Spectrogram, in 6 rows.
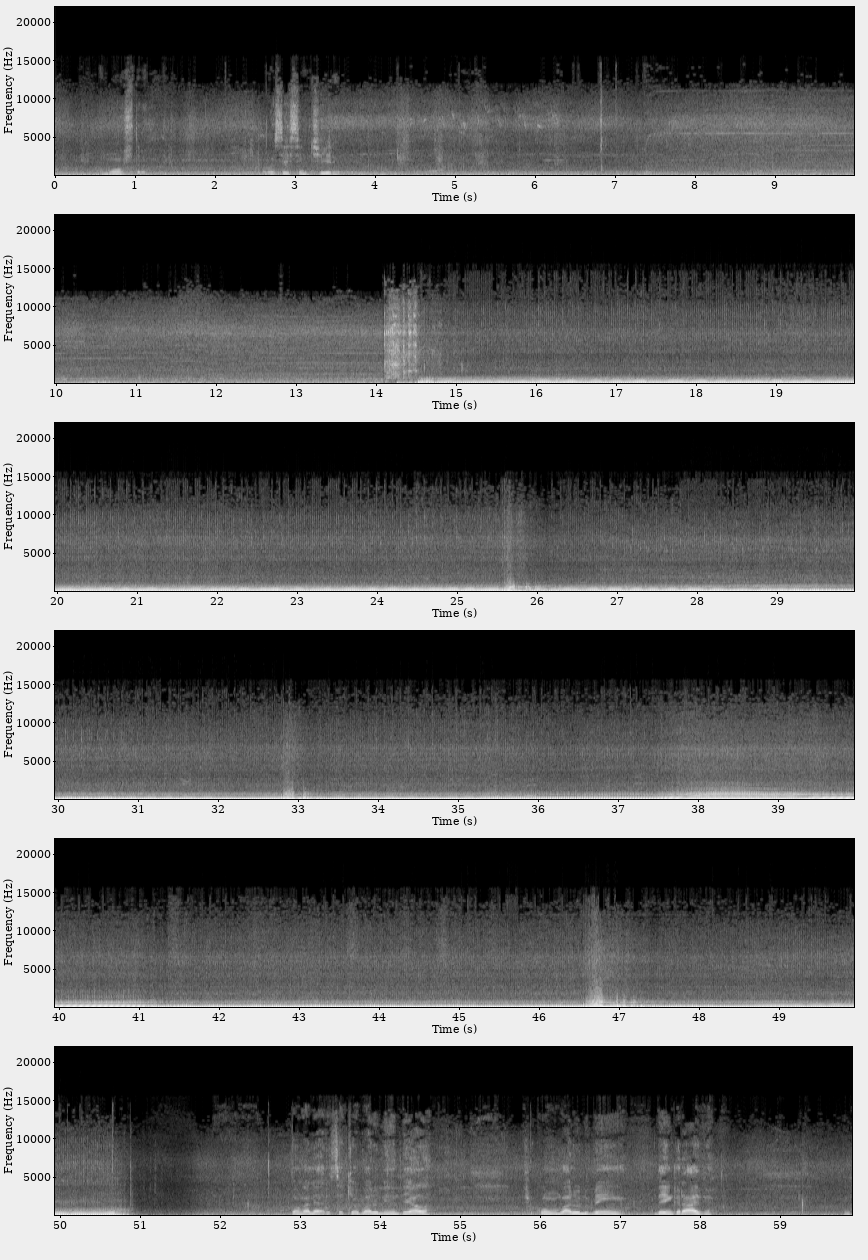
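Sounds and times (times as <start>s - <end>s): motorcycle engine revving: 8.4s - 51.0s
motorcycle engine starting and idling: 8.6s - 51.4s.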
